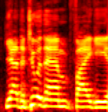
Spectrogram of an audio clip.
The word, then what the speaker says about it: Feige: Feige? – Feige.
